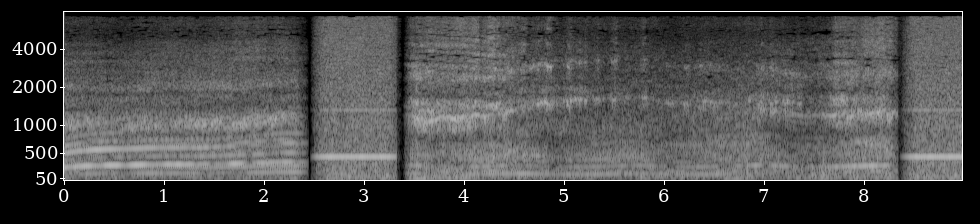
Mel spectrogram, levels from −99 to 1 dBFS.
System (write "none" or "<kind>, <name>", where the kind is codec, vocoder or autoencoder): none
